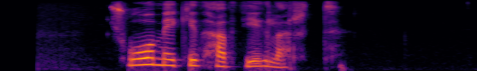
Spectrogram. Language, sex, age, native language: Icelandic, female, 40-49, Icelandic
